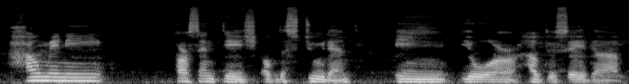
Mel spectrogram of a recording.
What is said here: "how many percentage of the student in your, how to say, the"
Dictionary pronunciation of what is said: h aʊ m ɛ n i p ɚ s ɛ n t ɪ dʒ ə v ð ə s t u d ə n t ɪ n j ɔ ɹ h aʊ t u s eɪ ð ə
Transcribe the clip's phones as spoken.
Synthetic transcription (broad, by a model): h aʊ m ɛ n i p ɚ s ɛ n t ɪ dʒ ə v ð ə s t u d ə n t ɪ n j ɔ ɹ h aʊ t u s eɪ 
